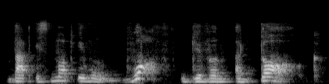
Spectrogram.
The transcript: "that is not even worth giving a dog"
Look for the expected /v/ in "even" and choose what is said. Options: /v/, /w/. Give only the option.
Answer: /v/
